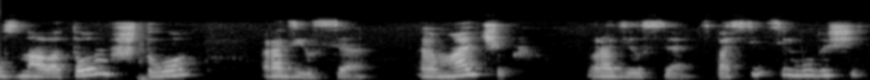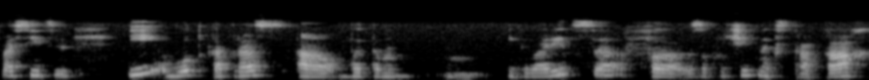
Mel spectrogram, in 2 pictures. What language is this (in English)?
Russian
